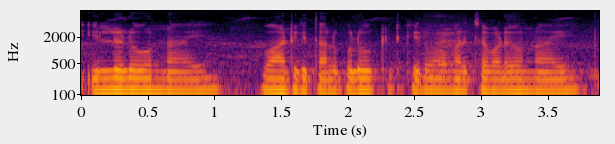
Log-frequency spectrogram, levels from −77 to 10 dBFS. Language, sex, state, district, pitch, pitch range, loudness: Telugu, male, Telangana, Mahabubabad, 115 Hz, 110-115 Hz, -16 LUFS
